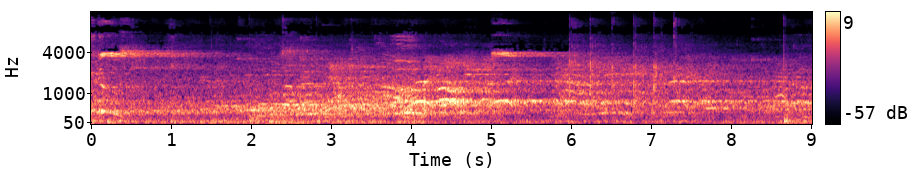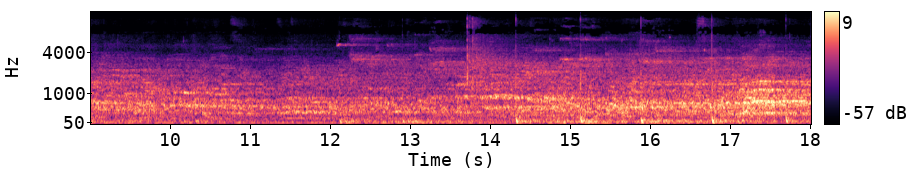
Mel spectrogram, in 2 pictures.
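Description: Men call out to each other across the echoing gym.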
